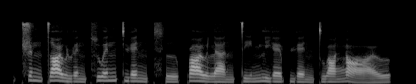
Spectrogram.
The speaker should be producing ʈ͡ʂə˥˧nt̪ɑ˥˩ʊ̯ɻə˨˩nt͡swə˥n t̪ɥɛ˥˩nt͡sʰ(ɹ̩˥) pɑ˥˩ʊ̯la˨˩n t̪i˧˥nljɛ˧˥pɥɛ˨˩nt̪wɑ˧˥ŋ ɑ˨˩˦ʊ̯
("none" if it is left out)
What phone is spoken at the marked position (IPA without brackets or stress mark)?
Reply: ɹ̩˧˥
